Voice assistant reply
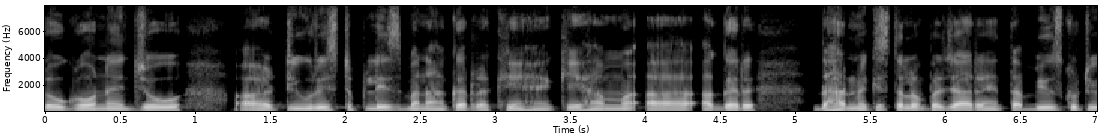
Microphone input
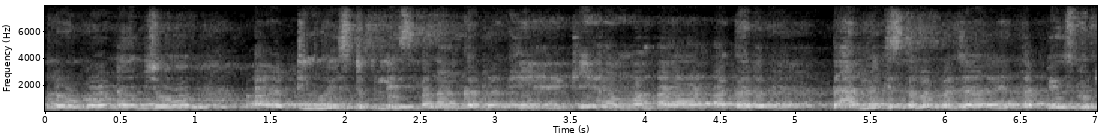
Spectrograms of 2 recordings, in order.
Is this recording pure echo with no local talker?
Yes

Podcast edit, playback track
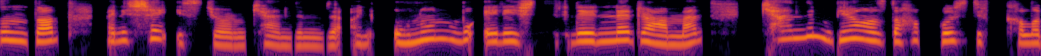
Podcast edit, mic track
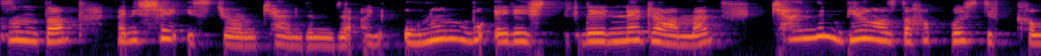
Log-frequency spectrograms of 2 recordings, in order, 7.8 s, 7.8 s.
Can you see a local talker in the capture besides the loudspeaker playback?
No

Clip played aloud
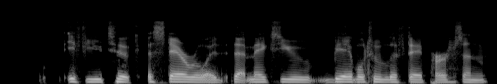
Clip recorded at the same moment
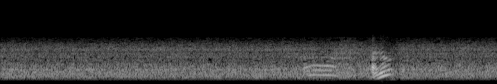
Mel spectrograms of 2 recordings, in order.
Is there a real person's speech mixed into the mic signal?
Yes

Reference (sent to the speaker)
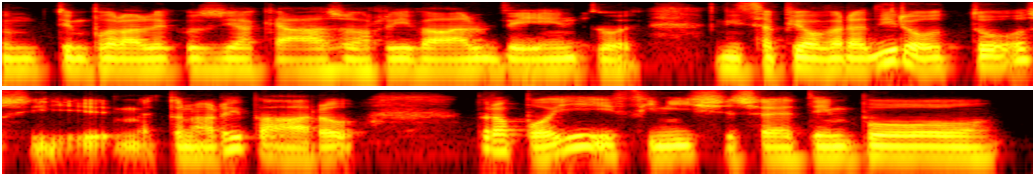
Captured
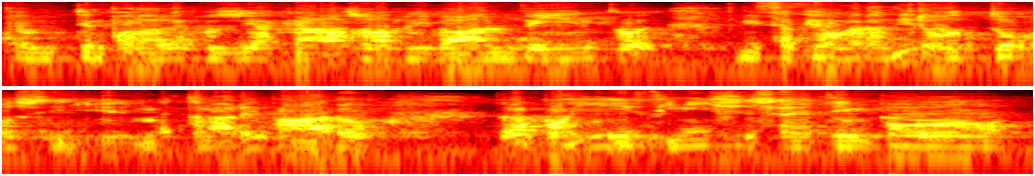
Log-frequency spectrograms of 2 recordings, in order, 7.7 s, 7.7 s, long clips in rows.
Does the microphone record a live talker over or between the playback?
No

